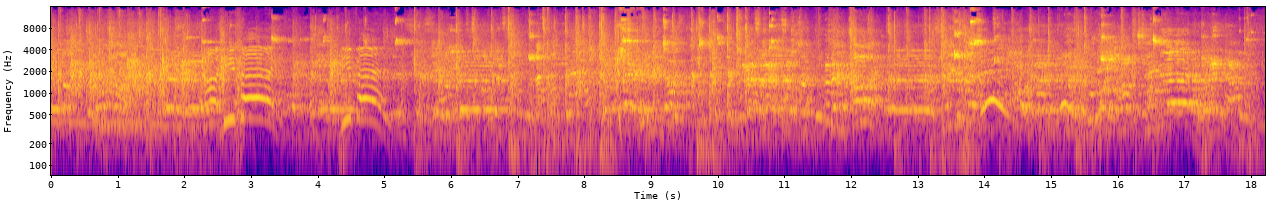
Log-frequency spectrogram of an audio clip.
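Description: A crowd of spectators and players shouts and chatters in an echoing gym.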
